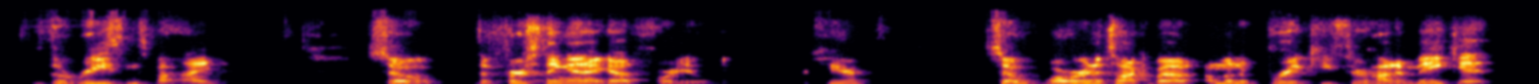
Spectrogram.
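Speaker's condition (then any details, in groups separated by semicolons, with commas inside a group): No condition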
